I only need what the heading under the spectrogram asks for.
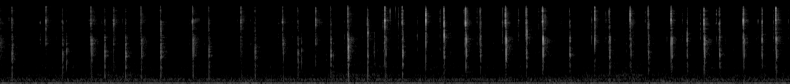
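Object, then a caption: Plastic mechanical keyboard switch tester pressed with fingernails. Long nails press and click the grey plastic keycaps of a hollow plastic mechanical keyboard switch tester, a small clear plastic block with four mechanical switches held in the hands. About thirty short, bright, sharp clicks come in a quick irregular run. Each dies away at once over a quiet background.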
